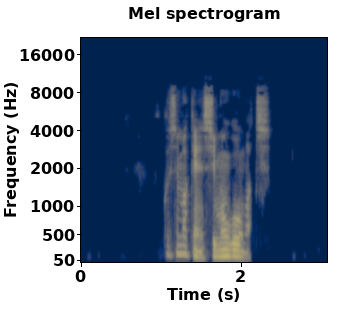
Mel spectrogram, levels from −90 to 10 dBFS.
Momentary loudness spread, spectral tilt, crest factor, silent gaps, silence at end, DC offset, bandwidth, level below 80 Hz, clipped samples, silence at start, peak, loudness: 12 LU; -4.5 dB/octave; 22 dB; none; 0.75 s; under 0.1%; 9.4 kHz; -52 dBFS; under 0.1%; 1.05 s; -4 dBFS; -22 LUFS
